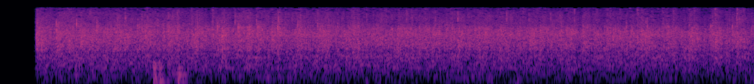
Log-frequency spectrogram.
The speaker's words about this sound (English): Excited about this long applause.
